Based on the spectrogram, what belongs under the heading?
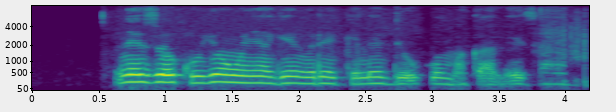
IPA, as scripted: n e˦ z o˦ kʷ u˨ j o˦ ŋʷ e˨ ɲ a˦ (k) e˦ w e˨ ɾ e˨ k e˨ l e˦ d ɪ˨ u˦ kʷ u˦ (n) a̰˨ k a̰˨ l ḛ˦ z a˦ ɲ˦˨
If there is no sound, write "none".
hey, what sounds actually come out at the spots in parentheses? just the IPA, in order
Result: ɡ, m

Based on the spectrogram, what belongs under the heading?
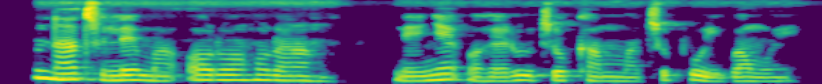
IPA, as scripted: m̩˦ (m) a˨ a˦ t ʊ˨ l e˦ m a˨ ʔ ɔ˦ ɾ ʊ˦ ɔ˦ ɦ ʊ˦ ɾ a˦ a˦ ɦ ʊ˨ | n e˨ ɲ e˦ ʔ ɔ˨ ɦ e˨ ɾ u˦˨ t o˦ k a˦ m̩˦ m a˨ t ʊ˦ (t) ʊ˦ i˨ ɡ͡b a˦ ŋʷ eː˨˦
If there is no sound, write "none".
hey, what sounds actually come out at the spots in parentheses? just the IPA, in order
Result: n, p

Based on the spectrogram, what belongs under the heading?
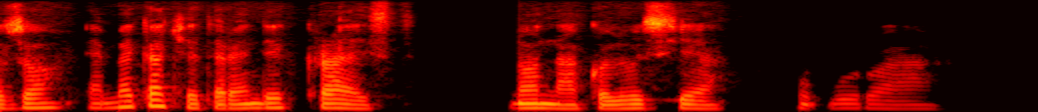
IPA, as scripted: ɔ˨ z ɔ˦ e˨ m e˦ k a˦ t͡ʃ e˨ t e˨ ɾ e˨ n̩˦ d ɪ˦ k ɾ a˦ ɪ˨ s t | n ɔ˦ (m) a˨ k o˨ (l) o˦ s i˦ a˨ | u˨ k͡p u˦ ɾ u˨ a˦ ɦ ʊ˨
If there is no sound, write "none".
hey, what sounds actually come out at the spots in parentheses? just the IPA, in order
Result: n, l

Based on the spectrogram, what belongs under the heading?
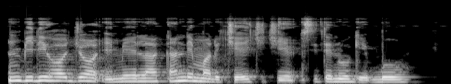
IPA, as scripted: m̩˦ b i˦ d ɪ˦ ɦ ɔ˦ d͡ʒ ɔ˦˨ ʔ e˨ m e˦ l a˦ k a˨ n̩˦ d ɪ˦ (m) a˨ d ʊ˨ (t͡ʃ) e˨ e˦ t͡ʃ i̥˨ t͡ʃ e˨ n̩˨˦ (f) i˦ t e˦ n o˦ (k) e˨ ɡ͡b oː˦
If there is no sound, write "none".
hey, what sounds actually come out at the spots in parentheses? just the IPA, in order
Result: m, t͡ʃ, s, ɡ

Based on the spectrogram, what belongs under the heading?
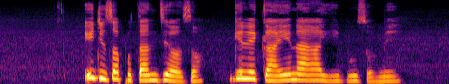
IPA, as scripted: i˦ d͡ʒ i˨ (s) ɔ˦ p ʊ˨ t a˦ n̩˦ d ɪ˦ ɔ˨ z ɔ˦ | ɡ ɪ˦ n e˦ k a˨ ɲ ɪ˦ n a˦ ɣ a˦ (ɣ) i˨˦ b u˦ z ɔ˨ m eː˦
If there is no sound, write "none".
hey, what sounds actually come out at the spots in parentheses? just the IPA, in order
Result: z, ɣ

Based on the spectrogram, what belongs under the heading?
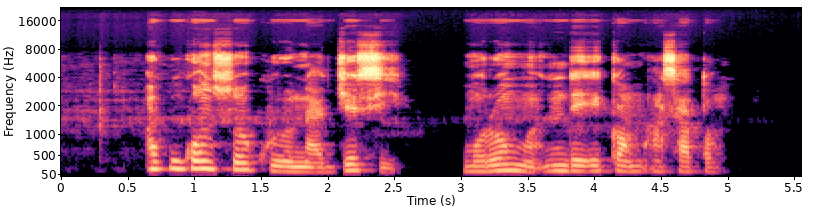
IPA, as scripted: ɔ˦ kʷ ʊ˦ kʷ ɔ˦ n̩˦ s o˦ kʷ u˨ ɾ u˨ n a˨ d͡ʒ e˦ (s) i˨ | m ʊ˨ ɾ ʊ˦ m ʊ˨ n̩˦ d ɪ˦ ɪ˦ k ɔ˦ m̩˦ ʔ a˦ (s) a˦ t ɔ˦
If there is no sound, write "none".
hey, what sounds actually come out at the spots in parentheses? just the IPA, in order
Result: s, s

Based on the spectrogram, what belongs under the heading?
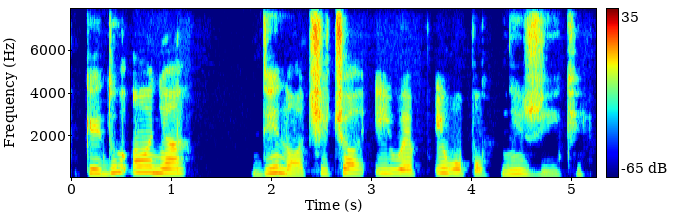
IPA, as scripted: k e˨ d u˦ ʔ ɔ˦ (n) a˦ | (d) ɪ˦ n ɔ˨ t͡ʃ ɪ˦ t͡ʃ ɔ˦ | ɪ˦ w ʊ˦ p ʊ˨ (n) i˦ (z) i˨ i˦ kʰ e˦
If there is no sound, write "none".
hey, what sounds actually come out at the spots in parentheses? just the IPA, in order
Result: ɲ, d, n, z

